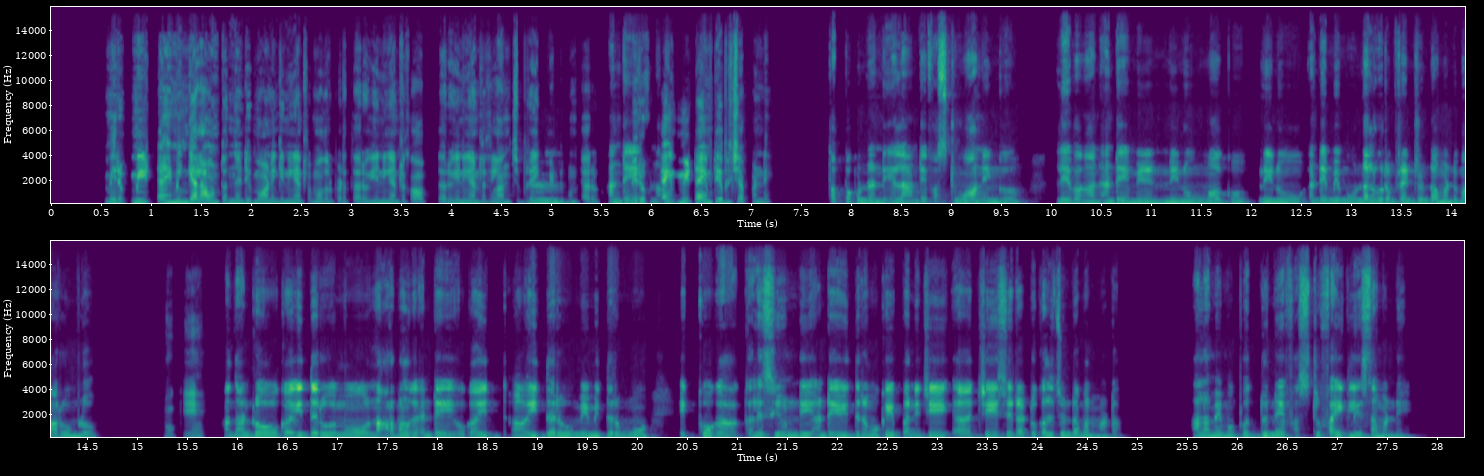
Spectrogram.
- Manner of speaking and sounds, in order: in English: "టైమింగ్"; in English: "మార్నింగ్"; other background noise; in English: "లంచ్ బ్రేక్"; in English: "టైమ్ టేబుల్"; in English: "ఫస్ట్"; in English: "ఫ్రెండ్స్"; in English: "రూమ్‌లో"; in English: "నార్మల్‌గా"; in English: "ఫస్ట్ ఫైవ్‌కి"
- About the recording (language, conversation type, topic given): Telugu, podcast, పనిపై దృష్టి నిలబెట్టుకునేందుకు మీరు పాటించే రోజువారీ రొటీన్ ఏమిటి?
